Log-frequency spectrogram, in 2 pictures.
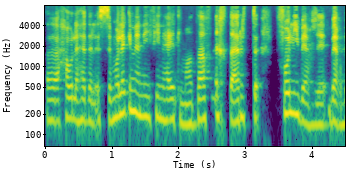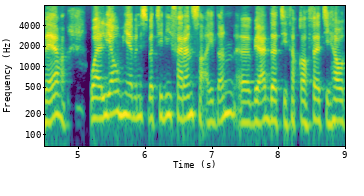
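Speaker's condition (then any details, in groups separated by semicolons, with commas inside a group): No condition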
